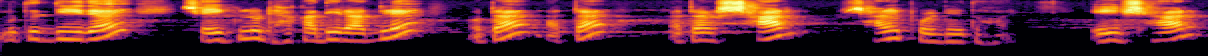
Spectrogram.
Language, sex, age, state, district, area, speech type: Bengali, female, 30-45, West Bengal, Birbhum, urban, spontaneous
